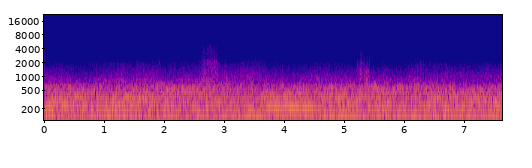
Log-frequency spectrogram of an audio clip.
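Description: Personal watercraft running at speed over choppy water: a steady engine drone heavily buffeted by wind on the microphone, with two short hissing bursts, about three and five seconds in.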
